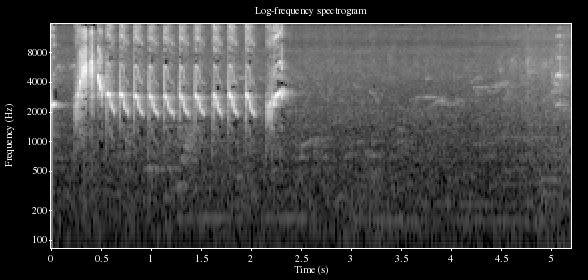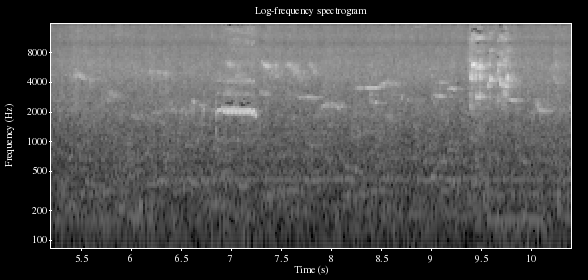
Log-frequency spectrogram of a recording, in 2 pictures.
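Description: Olive-winged bulbul (kapas tembak) singing a fast, loud run of repeated sharp notes, about seven a second, for roughly two seconds, then only a few short, fainter calls.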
